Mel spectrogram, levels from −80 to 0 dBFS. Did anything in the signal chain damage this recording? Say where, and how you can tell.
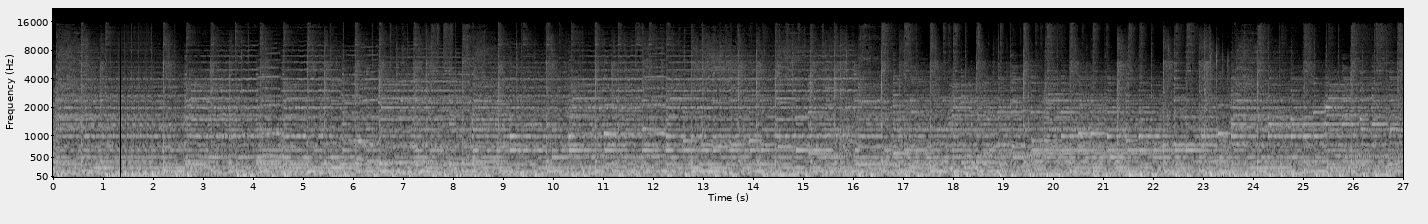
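Yes, at the playback stage: a CD stuck on one turn. From 1.32 to 2.00 s, the same 0.13 s fragment plays five times in a row. Each jump brings a brief mute. A scratch keeps knocking the laser back one track, giving that fast, even stutter.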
